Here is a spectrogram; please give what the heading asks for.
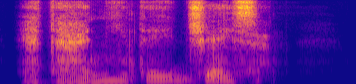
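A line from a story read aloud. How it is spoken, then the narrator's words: Dazed whisper. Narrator (Russian): прошептала Джулия, словно в трансе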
